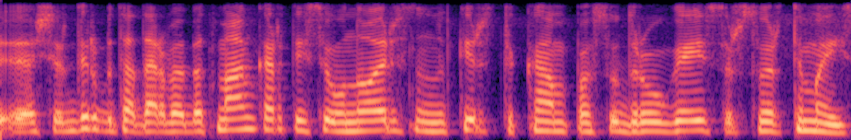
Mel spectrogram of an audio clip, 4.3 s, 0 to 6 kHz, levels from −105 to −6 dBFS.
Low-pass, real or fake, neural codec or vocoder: 5.4 kHz; real; none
